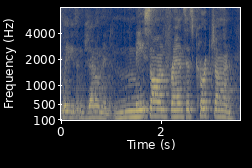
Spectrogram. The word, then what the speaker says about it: Kurkdjian: how to say it I'll slow it down Maison it's like Mason both and I Maison Francis easy Maison Francis Kirk like Kirkland Kirk John the name John Kirk and John Maison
